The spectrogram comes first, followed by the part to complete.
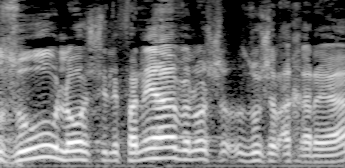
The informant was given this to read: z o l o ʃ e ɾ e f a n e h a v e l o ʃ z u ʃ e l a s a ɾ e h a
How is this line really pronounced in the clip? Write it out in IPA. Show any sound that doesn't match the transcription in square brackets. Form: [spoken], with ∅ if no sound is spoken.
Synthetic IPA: z [u] l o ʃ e [l] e f a n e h a v e l o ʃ z u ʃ e l a [χ] a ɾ e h a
